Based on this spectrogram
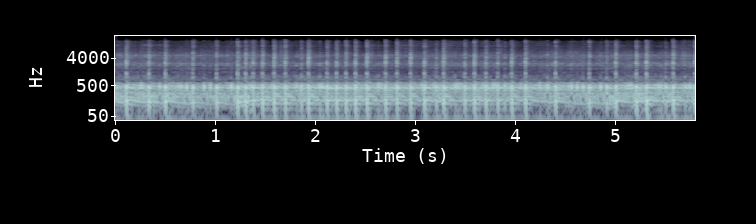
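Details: McCulloch 797 123 cc two-stroke chainsaw, sat unfired for years, fitted with a foo bar fuel system and filter, at full throttle: buzzing hard at steady high revs, even and clean, no stumbling or misfire; healthy running.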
